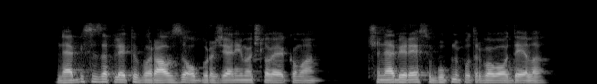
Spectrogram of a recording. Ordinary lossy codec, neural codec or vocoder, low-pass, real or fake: none; codec, 44.1 kHz, 7.8 kbps, DAC; 7.2 kHz; fake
